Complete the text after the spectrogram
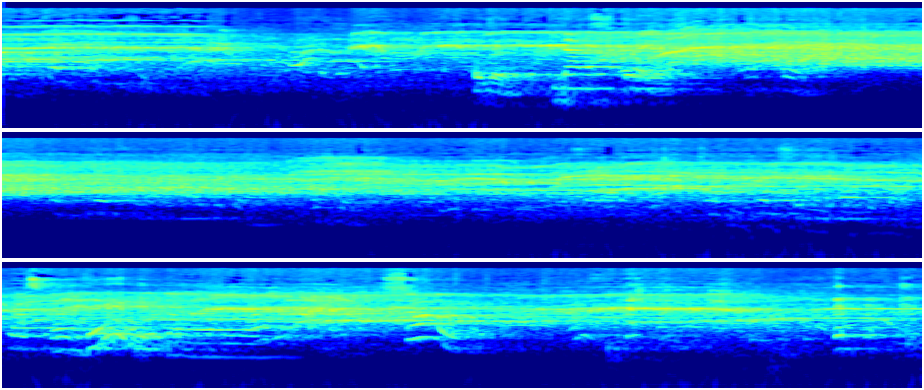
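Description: A large crowd screams and cheers in a large arena.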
